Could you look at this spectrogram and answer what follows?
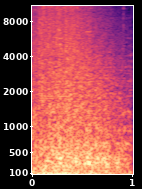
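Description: A musket volley fired by a line of soldiers in Assassin's Creed 3, a loud, dense crackle of many shots merging into one sustained burst that lasts about a second.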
